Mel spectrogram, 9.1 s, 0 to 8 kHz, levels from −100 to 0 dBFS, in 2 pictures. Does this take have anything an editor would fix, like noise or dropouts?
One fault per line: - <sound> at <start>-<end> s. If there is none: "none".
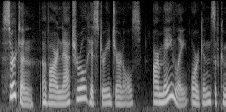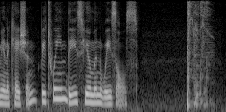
- thud at 8.3-8.8 s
